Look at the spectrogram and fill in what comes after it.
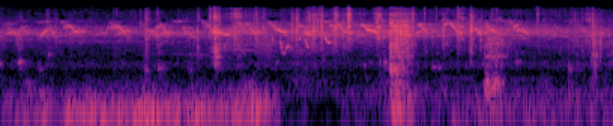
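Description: Birds singing, a steady stream of short high chirps repeating throughout, over a low rumble.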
